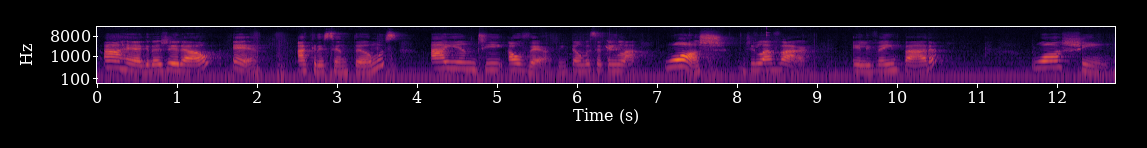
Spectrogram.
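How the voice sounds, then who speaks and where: A woman teaching English in a recorded video lesson, explaining rules slowly and patiently, drawing out key words, with Portuguese as her first language. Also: fairly high pitch, bright, forceful tone, a little hiss or hum, poor audio.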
